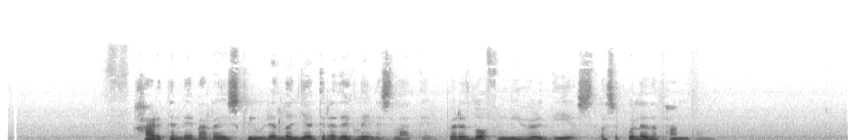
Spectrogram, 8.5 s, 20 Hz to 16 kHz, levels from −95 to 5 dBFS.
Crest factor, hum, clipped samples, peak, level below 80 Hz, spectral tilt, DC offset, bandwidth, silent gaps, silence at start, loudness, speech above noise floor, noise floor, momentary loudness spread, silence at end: 20 dB; none; under 0.1%; -10 dBFS; -80 dBFS; -8 dB/octave; under 0.1%; 8.4 kHz; none; 1.35 s; -29 LUFS; 34 dB; -62 dBFS; 14 LU; 1.35 s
